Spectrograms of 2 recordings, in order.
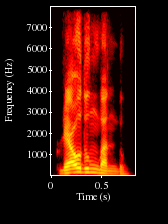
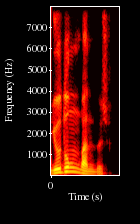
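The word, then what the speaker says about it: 遼東半島: 처음에는 한반도와 중국의 입구라고 하는이 야 야오등반도 어 이제 중국가 발음으로 야오등반도고요. 이제 우리식 한자로 읽으면 요동반도죠.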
